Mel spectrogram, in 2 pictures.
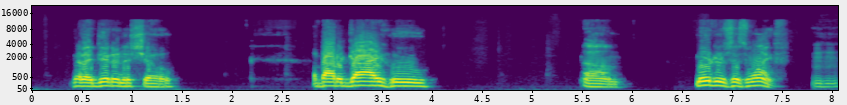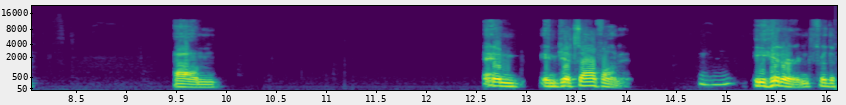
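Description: An older man speaks calmly over an online call, in short bursts with pauses.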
